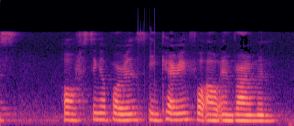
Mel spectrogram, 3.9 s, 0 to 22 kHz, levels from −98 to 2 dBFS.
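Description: Processor overload crackle from 1.84 to 2.07 s: around fifteen short buffers, which fits roughly 5 ms each, miss their deadlines and are skipped, leaving gritty tearing over the speech.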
